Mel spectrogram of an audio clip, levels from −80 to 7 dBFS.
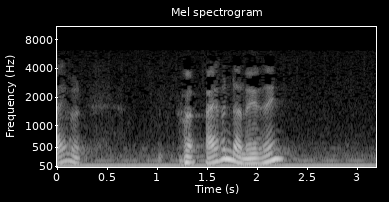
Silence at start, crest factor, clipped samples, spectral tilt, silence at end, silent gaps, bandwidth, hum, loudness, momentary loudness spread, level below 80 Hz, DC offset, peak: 0 s; 16 dB; under 0.1%; -10 dB/octave; 0 s; none; 6.2 kHz; none; -19 LUFS; 16 LU; -28 dBFS; under 0.1%; -4 dBFS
